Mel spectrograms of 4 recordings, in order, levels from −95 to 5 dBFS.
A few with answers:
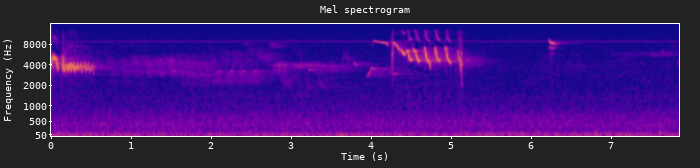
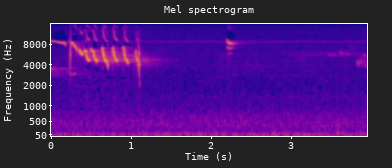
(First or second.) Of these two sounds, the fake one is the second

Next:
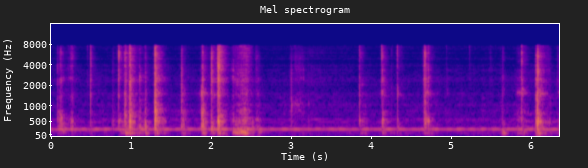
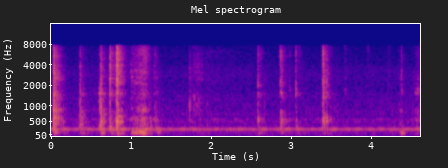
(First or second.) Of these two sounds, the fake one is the first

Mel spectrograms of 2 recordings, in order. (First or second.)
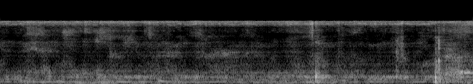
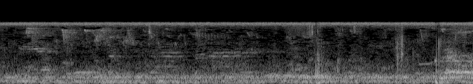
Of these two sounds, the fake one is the first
